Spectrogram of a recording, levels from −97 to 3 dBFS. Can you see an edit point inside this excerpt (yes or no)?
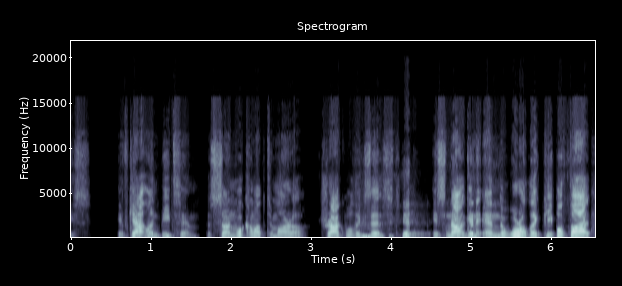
yes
